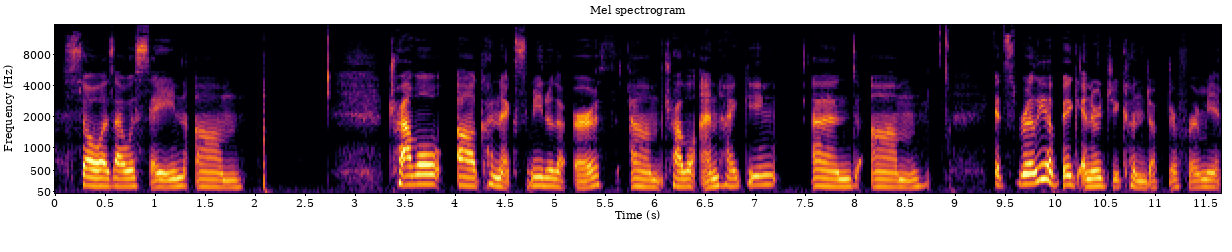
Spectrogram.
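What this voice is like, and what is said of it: Congested, tired-sounding voice. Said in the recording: “I'm still a little bit congested, so talking is literally makes me tired... I'm gonna sound a little bit weird... My voice might sound a little gross”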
